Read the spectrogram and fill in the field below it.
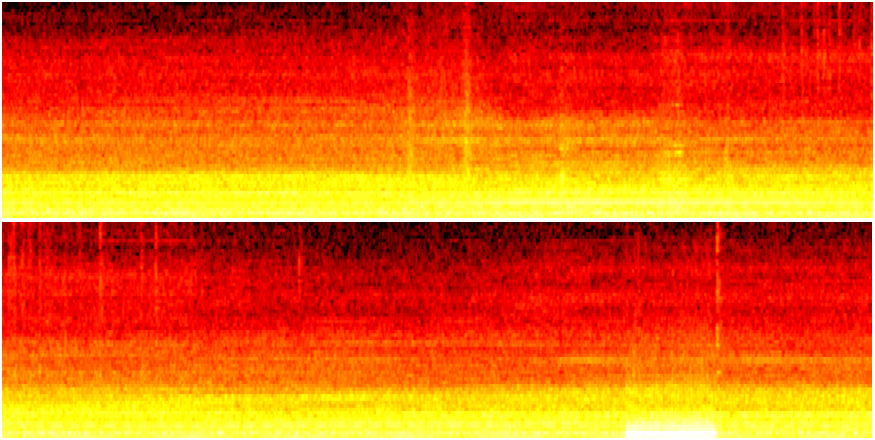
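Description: A machine's fans hum steadily.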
